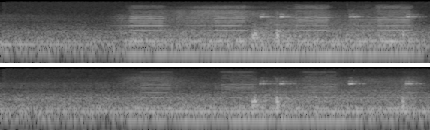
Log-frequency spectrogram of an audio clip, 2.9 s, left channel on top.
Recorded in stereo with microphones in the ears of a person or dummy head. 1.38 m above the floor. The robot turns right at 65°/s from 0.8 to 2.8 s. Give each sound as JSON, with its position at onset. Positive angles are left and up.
{"t": 1.7, "sound": "keys jangling", "side_deg": -25, "distance_m": 3.0}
